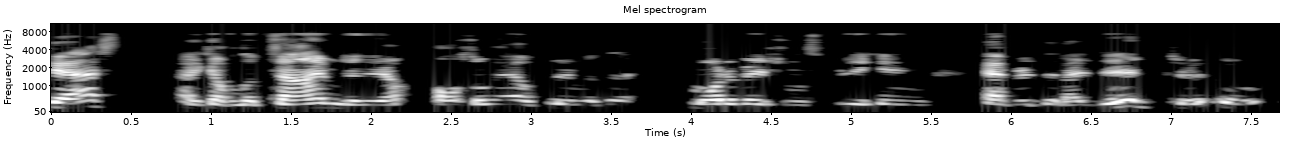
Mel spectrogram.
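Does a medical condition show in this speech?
Yes: cerebral palsy, spastic quadriplegia.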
